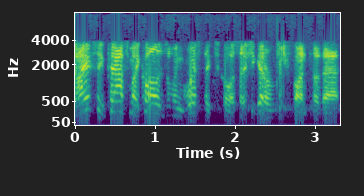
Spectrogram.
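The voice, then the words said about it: Boston accent, less thick now. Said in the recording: “you got to shed that miserable accent ... the accent isn't as thick as it used to be”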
